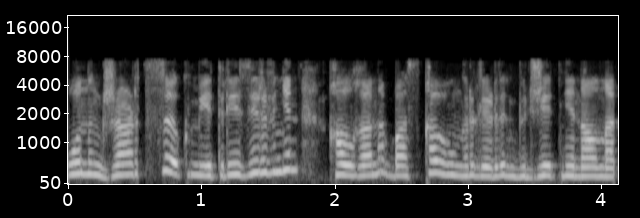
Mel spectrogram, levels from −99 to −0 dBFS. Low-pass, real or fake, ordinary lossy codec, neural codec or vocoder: 7.2 kHz; fake; none; vocoder, 22.05 kHz, 80 mel bands, HiFi-GAN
